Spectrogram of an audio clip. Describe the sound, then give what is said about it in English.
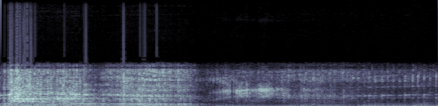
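A crowd of voices, urged by a speaker to roar, lets out a loud, sustained lion-like roar for about a second and a half, then fades into a lower, rumbling din of cheering and shouting. “Roar for your power.”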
